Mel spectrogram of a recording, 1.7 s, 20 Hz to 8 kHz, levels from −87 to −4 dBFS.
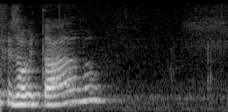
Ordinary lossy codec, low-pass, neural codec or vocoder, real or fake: none; 7.2 kHz; none; real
